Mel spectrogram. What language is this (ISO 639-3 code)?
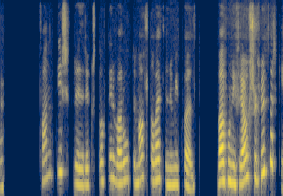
isl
